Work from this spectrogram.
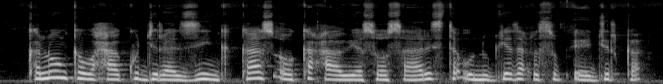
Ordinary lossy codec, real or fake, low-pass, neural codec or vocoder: none; real; none; none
